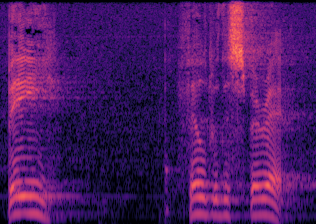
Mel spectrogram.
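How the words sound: The stress falls on the word be. Believers should be what they already are. The speaker calls it right. "The emphasis is on the word be"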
